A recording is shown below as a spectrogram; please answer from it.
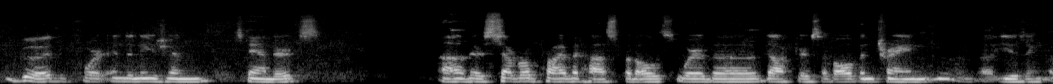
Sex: male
